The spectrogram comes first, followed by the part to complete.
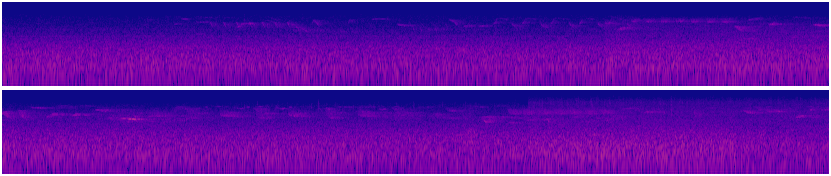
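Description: Near silence in a forest: a faint steady hiss with small birds chirping quietly and repeatedly.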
